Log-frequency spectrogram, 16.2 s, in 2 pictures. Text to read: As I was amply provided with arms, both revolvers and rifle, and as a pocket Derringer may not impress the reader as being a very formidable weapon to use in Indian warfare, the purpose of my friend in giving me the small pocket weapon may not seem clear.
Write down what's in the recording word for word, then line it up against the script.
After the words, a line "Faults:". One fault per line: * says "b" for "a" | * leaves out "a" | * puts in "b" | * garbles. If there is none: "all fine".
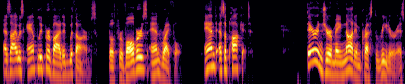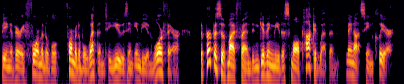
As I was amply provided with arms, both revolvers and rifle, and as a pocket Derringer may not impress the reader as being a very formidable formidable weapon to use in Indian warfare, the purpose of my friend in giving me the small pocket weapon may not seem clear.
Faults:
* puts in "formidable"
